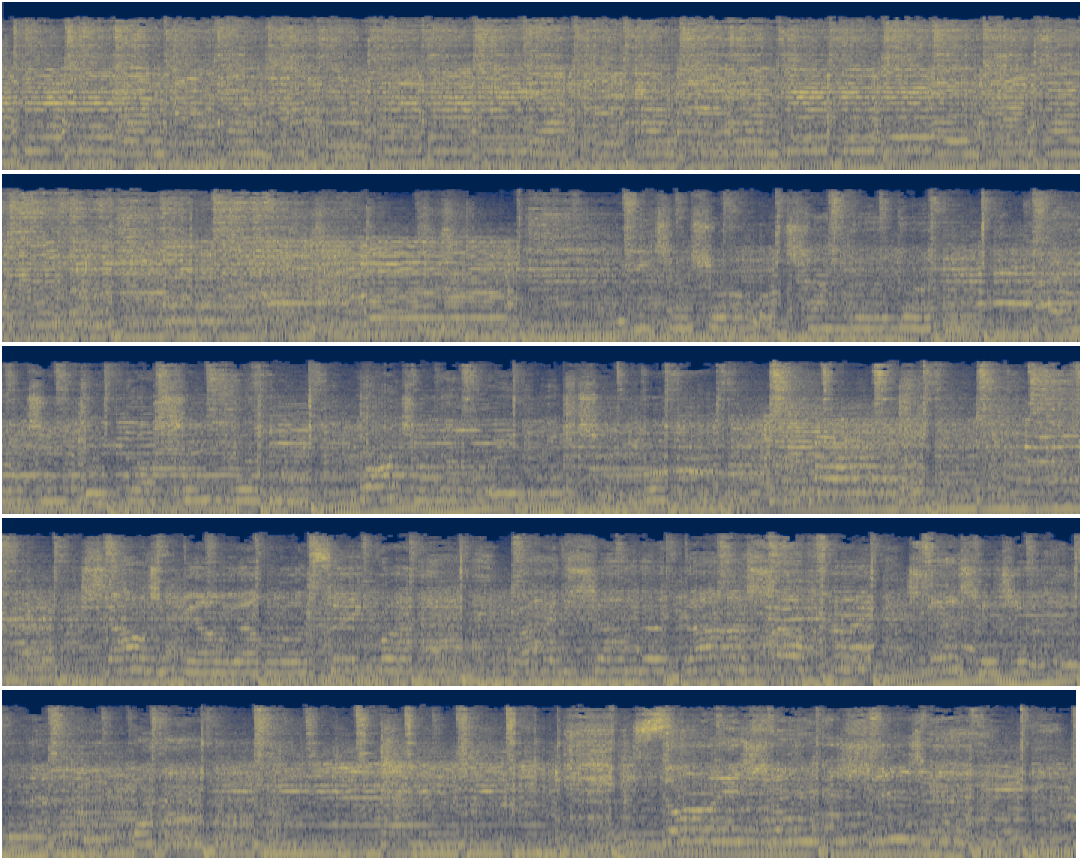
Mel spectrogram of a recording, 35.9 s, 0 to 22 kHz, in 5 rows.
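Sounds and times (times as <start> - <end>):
drums: 0.0 - 35.9
electric guitar: 0.0 - 35.9
woman singing into microphone: 11.2 - 20.7, 21.9 - 30.5, 32.8 - 35.9.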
